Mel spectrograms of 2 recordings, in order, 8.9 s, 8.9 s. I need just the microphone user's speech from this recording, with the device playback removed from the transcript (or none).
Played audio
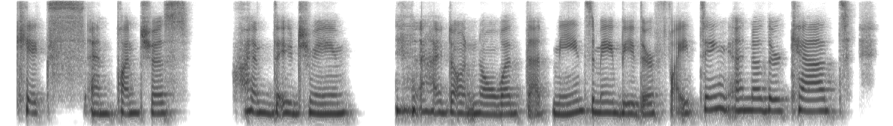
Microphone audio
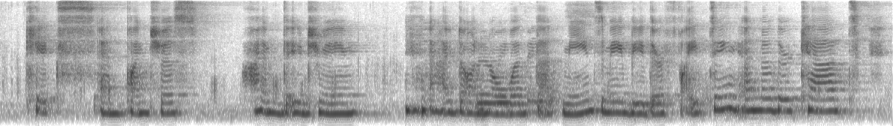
very famous.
